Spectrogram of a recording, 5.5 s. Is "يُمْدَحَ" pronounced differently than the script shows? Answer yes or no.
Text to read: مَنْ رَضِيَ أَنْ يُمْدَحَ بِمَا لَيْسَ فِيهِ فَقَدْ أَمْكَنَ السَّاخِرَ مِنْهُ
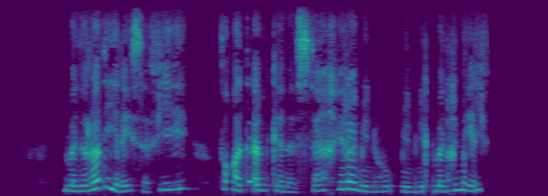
yes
